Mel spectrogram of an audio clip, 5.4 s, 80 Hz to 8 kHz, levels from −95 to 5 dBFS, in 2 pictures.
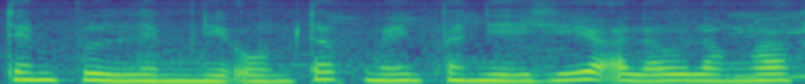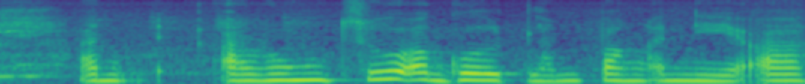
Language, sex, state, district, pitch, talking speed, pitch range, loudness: Mizo, female, Mizoram, Aizawl, 220 Hz, 225 wpm, 210-235 Hz, -14 LUFS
